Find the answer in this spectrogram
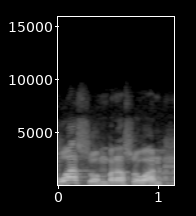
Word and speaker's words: Wason Brazobán: francisco que conste que yo sé que es wason brazobán lo que pasa que aquí pusieron wason con acento en lado pero yo dije usted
